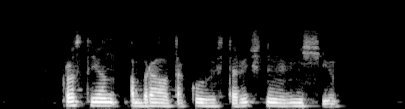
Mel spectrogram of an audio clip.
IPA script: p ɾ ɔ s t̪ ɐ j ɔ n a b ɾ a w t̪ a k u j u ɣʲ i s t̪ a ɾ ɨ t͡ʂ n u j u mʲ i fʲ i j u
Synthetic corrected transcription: p ɾ ɔ s t̪ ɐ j ɔ n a b ɾ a w t̪ a k u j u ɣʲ i s t̪ a ɾ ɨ t͡ʂ n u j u mʲ i sʲ i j u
